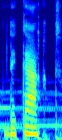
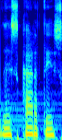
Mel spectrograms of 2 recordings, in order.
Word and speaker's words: Descartes: ¿Qué sucede con Dec o Descartes como lo pronunciamos en español y en particular con el discurso del método?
